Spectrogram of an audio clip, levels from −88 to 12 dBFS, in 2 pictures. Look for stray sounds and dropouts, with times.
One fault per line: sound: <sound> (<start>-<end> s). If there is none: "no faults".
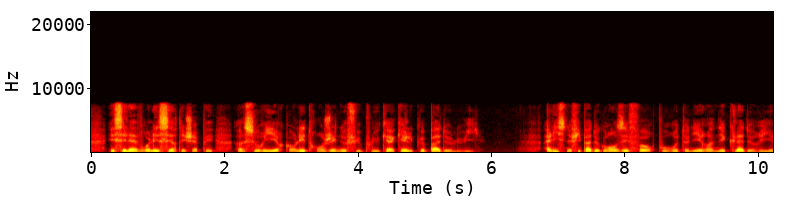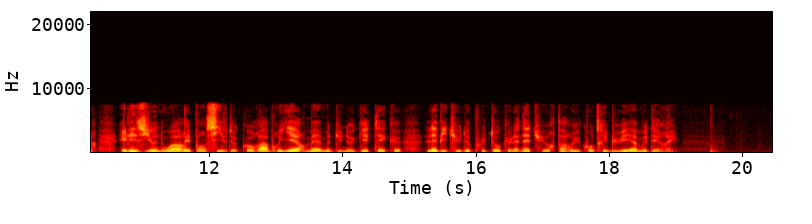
sound: laugh (19.5-19.7 s)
